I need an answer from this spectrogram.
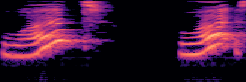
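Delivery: what starting low and climbing upward. Teaching the second tone to learners, rising tone. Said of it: "Second tone, rise it up".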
